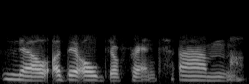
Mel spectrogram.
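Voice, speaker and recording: A woman's voice: medium pitch, measured pace, no echo. A woman from Bulgaria, a native Bulgarian speaker, chatting as a guest author in an interview, laughing often and filling gaps with ums. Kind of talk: casual interview chat. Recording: dry tinny phone-like line.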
